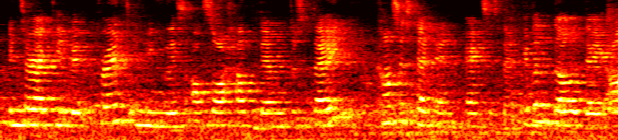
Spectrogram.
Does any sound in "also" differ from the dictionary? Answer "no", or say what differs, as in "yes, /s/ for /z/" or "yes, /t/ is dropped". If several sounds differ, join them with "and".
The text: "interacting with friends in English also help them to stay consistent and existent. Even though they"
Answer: no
